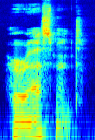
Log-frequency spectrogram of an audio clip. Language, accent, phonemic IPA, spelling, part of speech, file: English, US, /həˈɹæsmənt/, harassment, noun, En-us-harassment.oga
- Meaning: 1. Persistent attacks and criticism causing worry and distress 2. Deliberate pestering or intimidation 3. The use of repeated small-scale attacks to wear down an enemy force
